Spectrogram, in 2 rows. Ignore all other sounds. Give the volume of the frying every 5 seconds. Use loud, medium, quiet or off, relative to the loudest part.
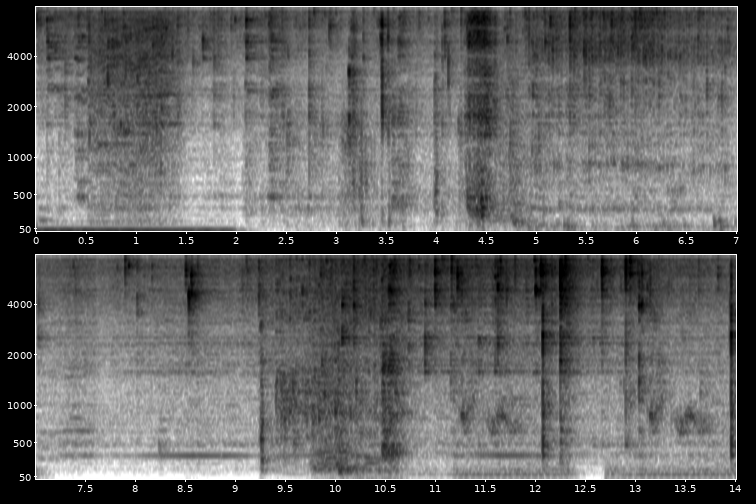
quiet, medium, loud.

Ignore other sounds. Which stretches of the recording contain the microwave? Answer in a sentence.
The microwave can't be heard in this clip.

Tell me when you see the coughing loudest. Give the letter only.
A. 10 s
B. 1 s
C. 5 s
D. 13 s
A.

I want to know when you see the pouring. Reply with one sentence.
You can hear the pouring from 0.5 to 1.5 s, from 4.8 to 7.0 s and from 9.4 to 10.8 s.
